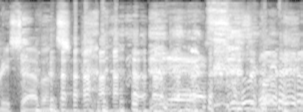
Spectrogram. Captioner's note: laughter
